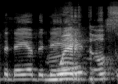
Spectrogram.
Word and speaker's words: Muertos: because when they did like Dia de los Muertos, I pronounced it wrong. When they did the Day of the Dead, Muertos.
